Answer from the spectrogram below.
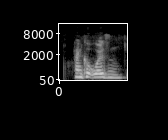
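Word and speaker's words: Hanche-Olsen: Äh, Kraus kam dann für, wie wird er ausgesprochen, Hanche Olsen? – Hanke Olsen, genau. Hanke, Hanke Olsen in der 70.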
